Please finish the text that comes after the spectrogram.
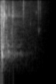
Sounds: drip, liquid

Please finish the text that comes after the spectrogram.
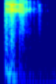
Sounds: home sounds, coin (dropping)

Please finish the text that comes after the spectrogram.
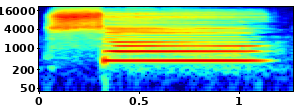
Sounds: female singing, human voice, singing

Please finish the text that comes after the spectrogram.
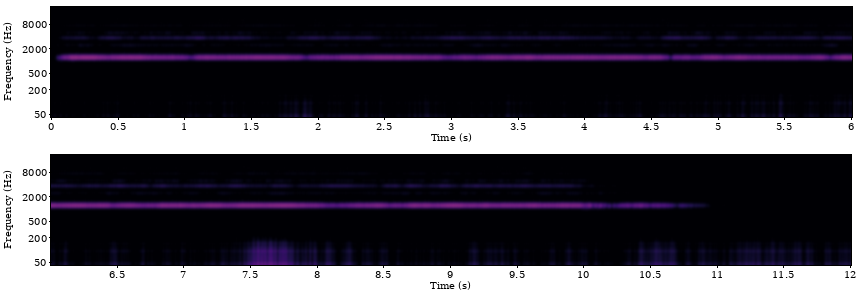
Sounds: musical instrument, organ, keyboard (musical), music

